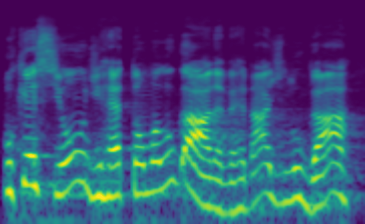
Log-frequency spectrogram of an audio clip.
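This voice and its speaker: With a long reverb tail behind him, a man speaks briskly and expressively in a high voice while teaching grammar for an exam. He frequently says "ó" and answers student questions he imagines and poses to himself.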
